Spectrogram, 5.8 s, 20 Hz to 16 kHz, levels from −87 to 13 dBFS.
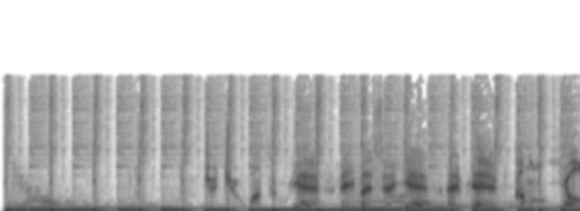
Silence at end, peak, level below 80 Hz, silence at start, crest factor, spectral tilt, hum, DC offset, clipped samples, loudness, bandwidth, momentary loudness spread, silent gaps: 0 s; 0 dBFS; -20 dBFS; 0.05 s; 16 dB; -4.5 dB/octave; none; under 0.1%; under 0.1%; -16 LUFS; 10.5 kHz; 6 LU; none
